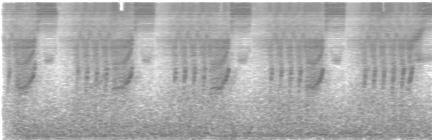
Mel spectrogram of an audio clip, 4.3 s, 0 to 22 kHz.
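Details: Walker's cicada singing on 22 August 2021, recorded with a Nikon Z7: loud, high buzzy phrases, each a rising sweep followed by a rapid pulsed stutter, repeating about once a second over a steady shrill hiss.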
